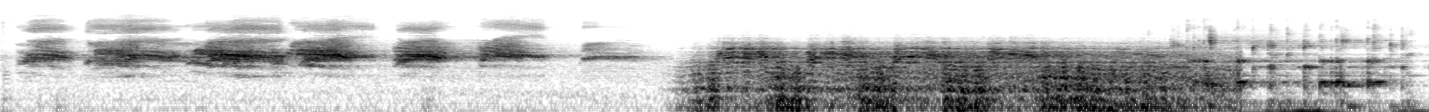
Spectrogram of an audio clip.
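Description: A young crow or raven caws about seven times in a quick, loud, rhythmic series of harsh calls, followed by a dense, continuous wash of noisy sound.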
